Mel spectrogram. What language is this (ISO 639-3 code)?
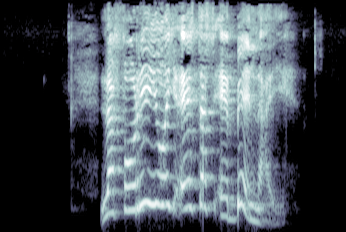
epo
